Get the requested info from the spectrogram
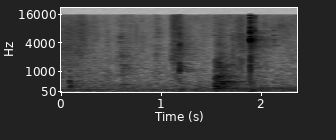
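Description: Quiet handling of a hand-held wood router and a small metal part: a few faint clicks, then a sharp metallic click near the end.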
